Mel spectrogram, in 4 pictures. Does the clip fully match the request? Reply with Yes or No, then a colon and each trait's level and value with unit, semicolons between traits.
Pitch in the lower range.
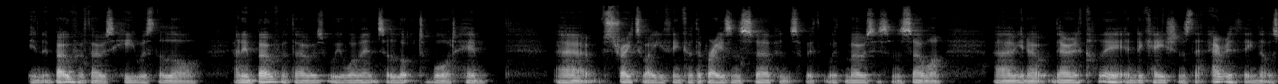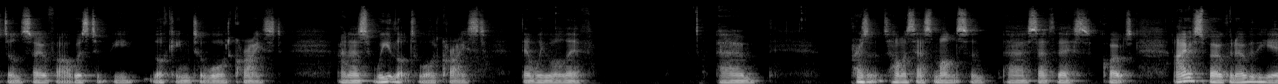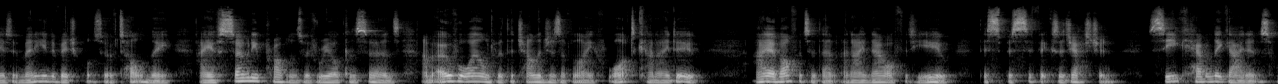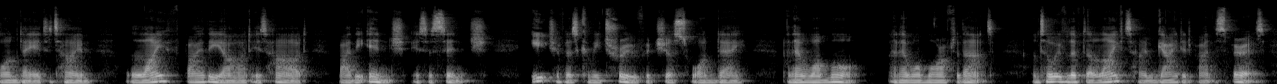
Yes: very low, 90 Hz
